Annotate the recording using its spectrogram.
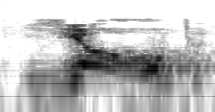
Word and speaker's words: Job: The name Job, which they don't have J's in Hebrew, it would be pronounced as a Y. So they would say Job.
